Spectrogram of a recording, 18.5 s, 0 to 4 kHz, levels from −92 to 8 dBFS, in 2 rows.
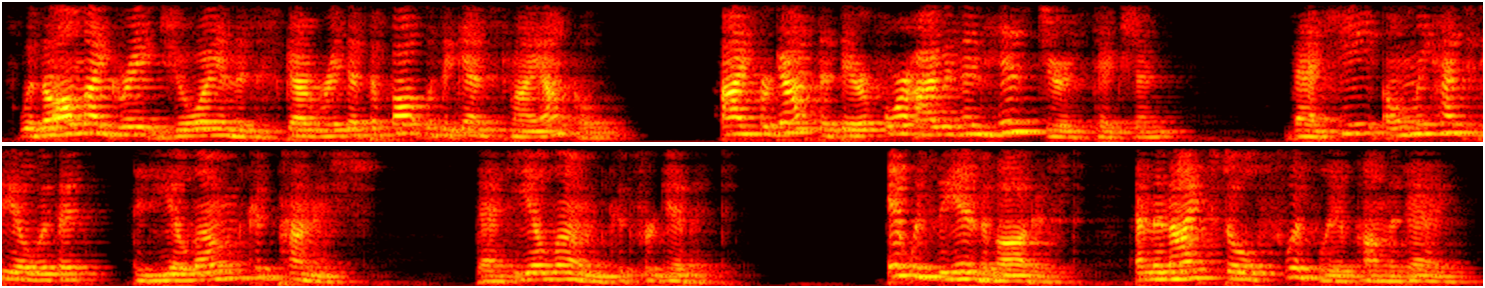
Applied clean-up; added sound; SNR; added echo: none; none; none; reverberation time 0.4 s.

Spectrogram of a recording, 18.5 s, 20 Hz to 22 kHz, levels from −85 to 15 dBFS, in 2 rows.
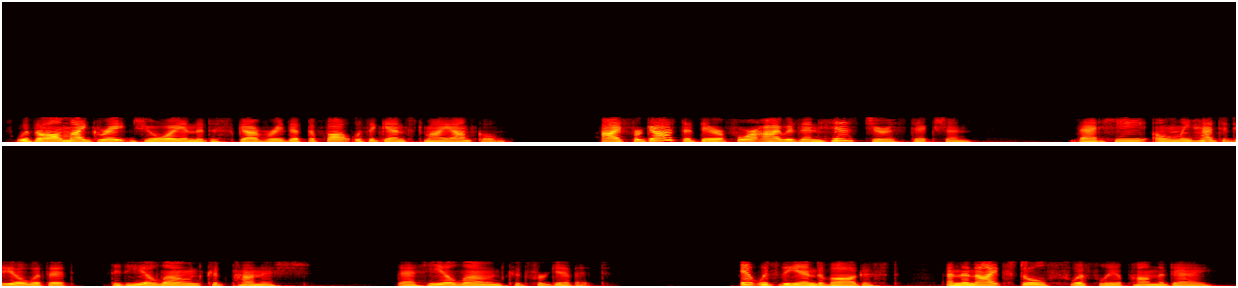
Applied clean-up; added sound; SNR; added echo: none; none; none; none.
